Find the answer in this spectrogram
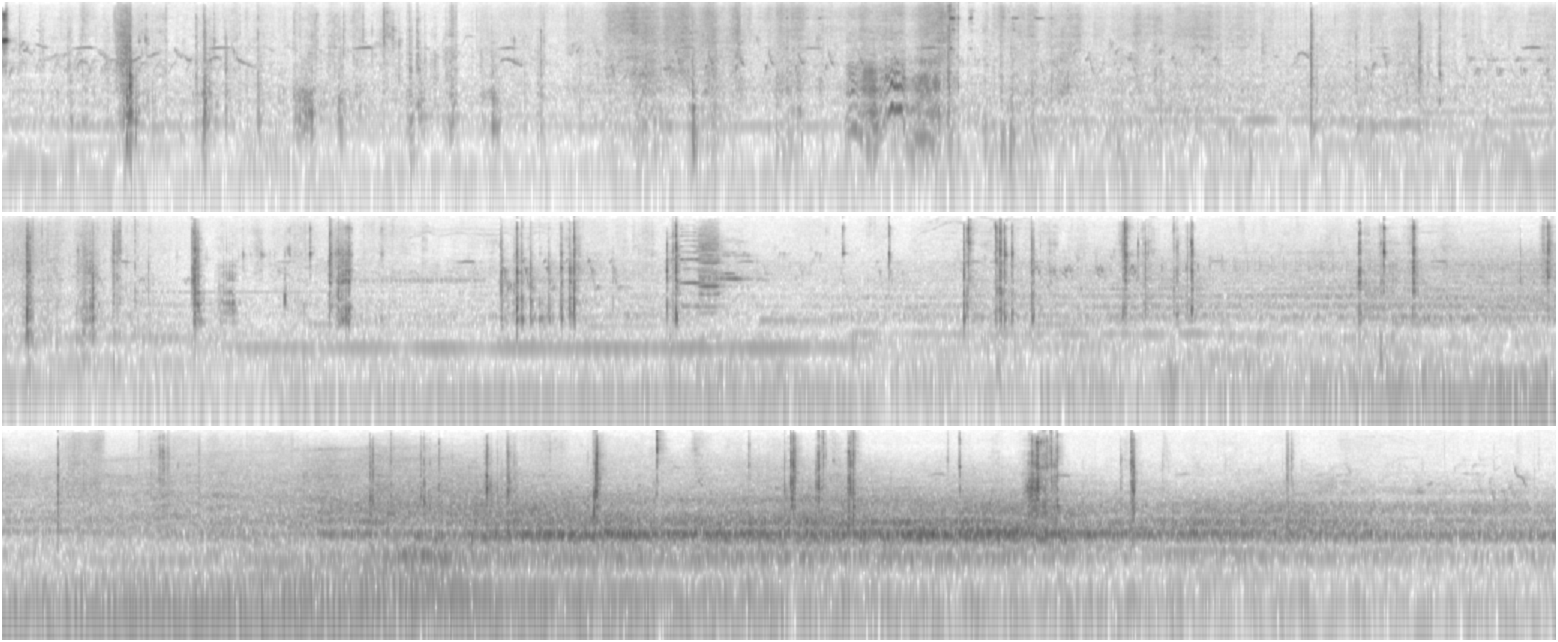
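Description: Cartridges handled and pressed one by one into a rifle's detachable magazine, a string of short sharp metallic clicks. Background music plays under them and swells louder in the second half.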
